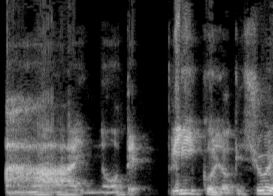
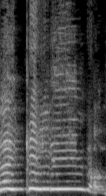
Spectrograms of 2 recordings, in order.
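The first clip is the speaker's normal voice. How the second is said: much higher sweet gushing coo; cooing clerk; 3 dB louder than usual. Retold or imitated. Pharmacist cooing over the newborn, high sweet gush. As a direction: gush like a charmed shop clerk. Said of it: "Entonces va a decir".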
